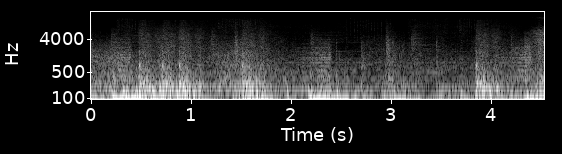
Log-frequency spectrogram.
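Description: Ship weapons fire in the space combat game Void War, a dense run of heavy booming shots and crashing impacts, loud and continuous with several sharp bursts.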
